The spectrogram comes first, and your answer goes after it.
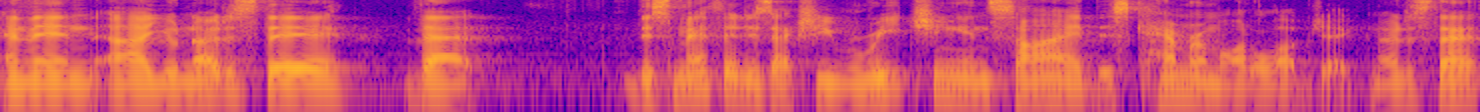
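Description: A man speaks at a moderate pace with an Australian accent. His pitch sits in the middle range, with ordinary variation. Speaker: software developer and DDD instructor. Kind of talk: conference talk. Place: stage.

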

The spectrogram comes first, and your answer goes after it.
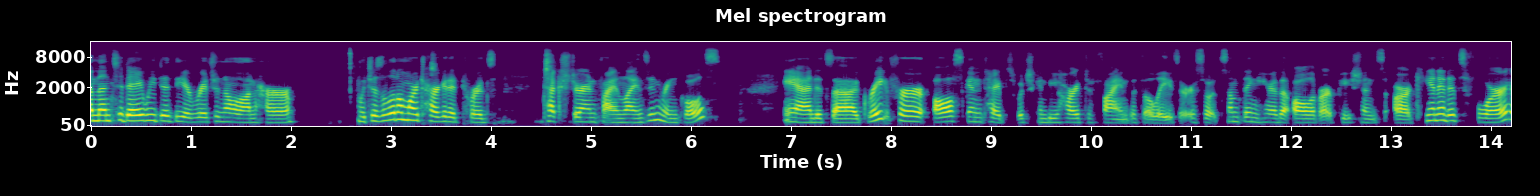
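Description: A woman's lively intonation at a fairly quick pace, over a quiet background. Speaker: nurse and esthetician. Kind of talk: live demonstration.

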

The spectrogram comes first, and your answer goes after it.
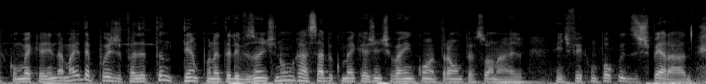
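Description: A man talks at a very fast pace in a dark, mellow tone. His pitch is fairly high, with ordinary variation. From Rio de Janeiro, Brazil. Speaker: podcast guest, actor. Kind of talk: conversational, reflective. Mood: reflective. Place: studio. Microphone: studio mic.

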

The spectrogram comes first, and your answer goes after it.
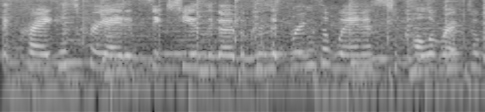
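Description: With an Australian accent, a woman talks at a very fast pace in a dry sound with no echo, loud music playing in the background. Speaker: on-air host. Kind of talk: live TV interview answer. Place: street. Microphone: handheld.

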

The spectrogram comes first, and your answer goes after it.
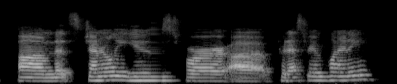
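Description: A woman with a normal speaking voice and fairly even intonation. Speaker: engineer; panelist. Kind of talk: panel discussion. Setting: video call. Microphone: video call.

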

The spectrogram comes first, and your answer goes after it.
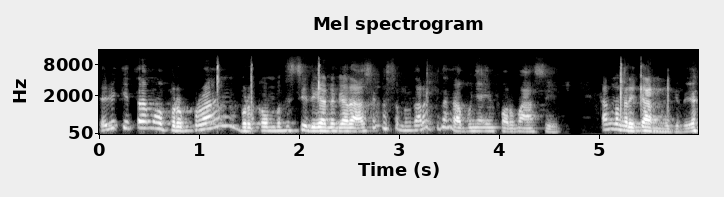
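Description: With light background noise behind it, the voice rushes at a very fast pace through very wide pitch swings. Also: man, high pitch for a man. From Jember, East Java; East Java, Indonesia. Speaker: school administrator; trainer. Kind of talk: formal speech. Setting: video call. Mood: cheerful, smiling. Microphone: earbuds.

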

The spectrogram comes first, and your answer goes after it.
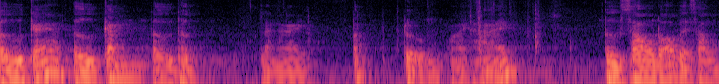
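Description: A man speaks at a very slow pace in a fairly low pitch with ordinary pitch variation, leaving long, frequent pauses. Audible room echo and light background noise are present. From Vietnam. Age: 50s. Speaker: Buddhist monk teacher. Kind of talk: dharma lecture. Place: hall. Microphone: handheld.

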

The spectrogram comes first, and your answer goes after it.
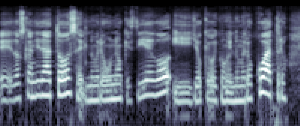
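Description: A woman speaks at a medium pitch with a dark, mellow tone, moving at a fairly quick pace in a dry room with no echo. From Peru. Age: 30s. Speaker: political candidate; candidate. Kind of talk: election debate. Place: studio. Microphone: handheld.

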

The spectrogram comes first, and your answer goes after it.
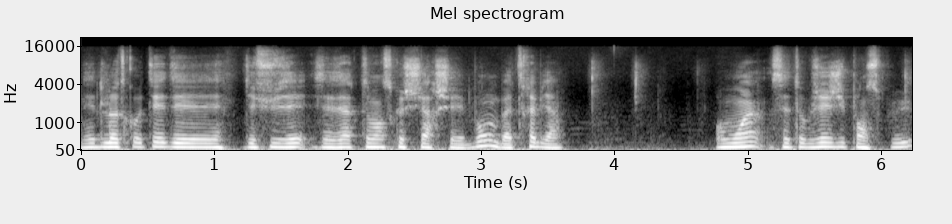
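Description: A man speaks with monotone, flat intonation. His loudness stays very even. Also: fairly high pitch for a man, moderate pace. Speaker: gaming YouTuber. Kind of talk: let's play commentary. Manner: casual, thinking aloud.

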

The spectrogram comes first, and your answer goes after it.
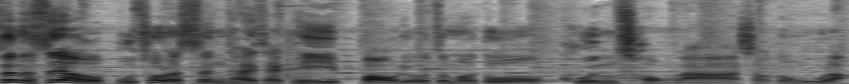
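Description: Speech comes at a very fast pace over clear background music, with a dry sound and no echo. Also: man. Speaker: travel vlogger. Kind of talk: casual vlog chat. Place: open country. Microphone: lapel.

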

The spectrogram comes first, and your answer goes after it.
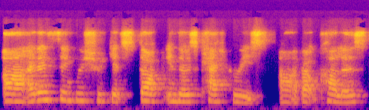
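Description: Speaking with a Danish accent, a woman uses fairly even intonation at a fairly high pitch against a quiet background. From Denmark, Jutland; Denmark. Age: 40s. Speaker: knitwear designer; guest. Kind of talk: interview. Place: home room. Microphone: video call.

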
